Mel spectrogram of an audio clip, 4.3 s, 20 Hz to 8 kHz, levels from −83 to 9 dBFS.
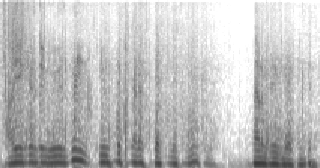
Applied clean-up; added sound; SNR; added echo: neural mask model RNNoise.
